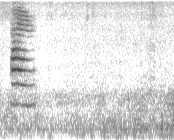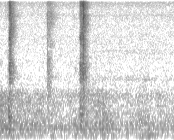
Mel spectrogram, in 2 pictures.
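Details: Domestic cat, two and a half years old, investigating strange noises indoors; one short clear meow at the start, then quiet room hum with a few faint clicks.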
